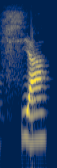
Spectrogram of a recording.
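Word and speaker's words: xia: in Mandarin it's called Shia it's spelled x i a but just pronouncing it more like uh like essay s-h-i-a or s-i-a that that's a that's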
